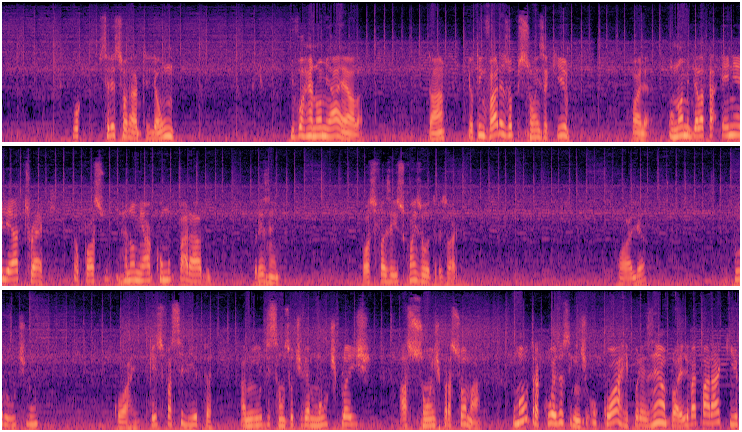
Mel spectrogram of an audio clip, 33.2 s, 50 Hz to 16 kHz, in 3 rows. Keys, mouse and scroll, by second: 2.1 right click, 2.8 right click, 4.1 right click, 6.1 click, 8.6 click, 9.3 click, 12.9 click, 14.6-16.1 typing, 16.2 Return, 18.8 right click, 19.6 click, 20.6-21.8 typing, 22.1 Return, 23.5 right click, 24.3 click, 25.7-27.1 typing, 27.3 Return, 32.3-33.2 drag.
